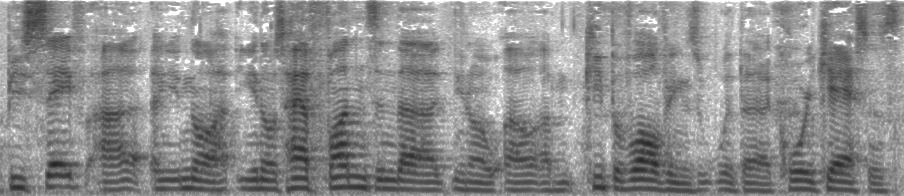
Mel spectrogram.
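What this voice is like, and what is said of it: Put-on Boston accent. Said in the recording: “in the Boston accent”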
